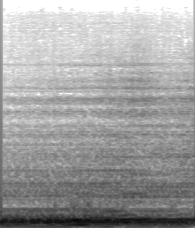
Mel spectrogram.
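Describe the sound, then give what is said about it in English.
A low, resonant hum drones steadily throughout, swelling slightly in loudness toward the middle and staying strong, with a rumbling engine-like quality and no voices. “There is a hum.”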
